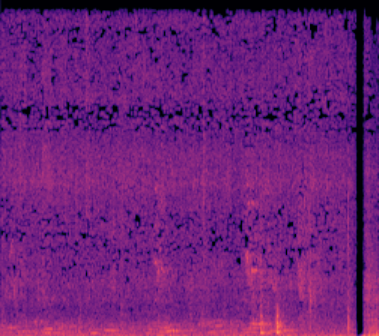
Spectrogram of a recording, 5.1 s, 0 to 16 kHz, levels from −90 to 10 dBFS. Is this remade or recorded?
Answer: recorded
